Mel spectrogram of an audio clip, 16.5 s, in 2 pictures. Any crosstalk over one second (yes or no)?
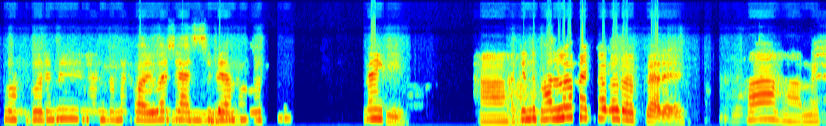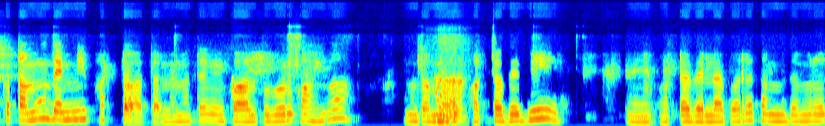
no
